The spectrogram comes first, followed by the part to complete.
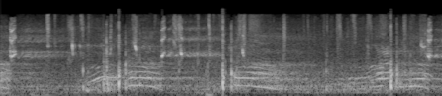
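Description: Tennis rally on a hard court: rackets strike the ball about once a second, each stroke with a player's short falling grunt, and brief high shoe squeaks come in between.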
